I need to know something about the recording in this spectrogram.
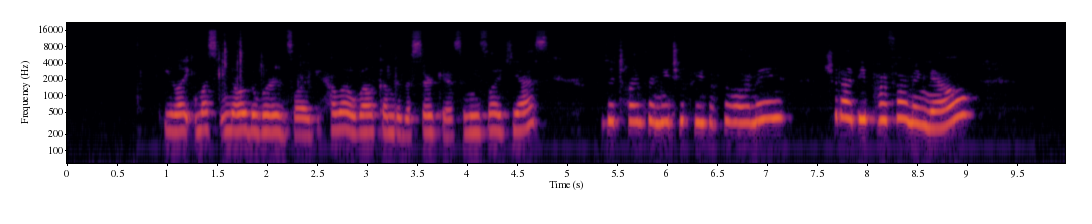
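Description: A young woman speaks calmly and close to the microphone.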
